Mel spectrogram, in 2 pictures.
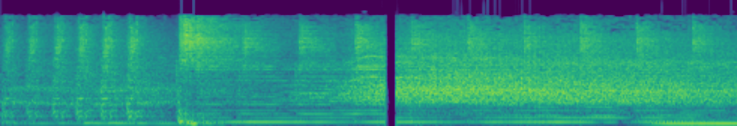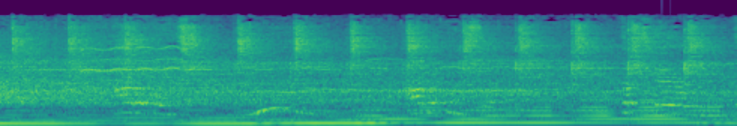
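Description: Loud live dance-style music through a festival PA. A steady beat and a rising build-up cut out for an instant about three seconds in, then a heavy bass-driven beat drops in while a large crowd cheers and whoops.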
